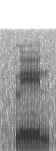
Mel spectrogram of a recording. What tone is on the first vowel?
falling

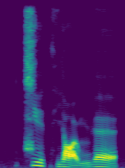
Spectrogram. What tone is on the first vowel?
falling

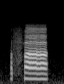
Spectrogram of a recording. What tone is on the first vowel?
high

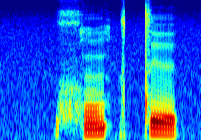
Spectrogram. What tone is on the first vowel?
rising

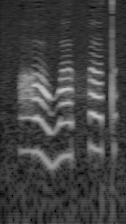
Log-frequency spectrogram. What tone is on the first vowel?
falling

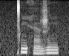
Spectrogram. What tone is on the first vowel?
high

